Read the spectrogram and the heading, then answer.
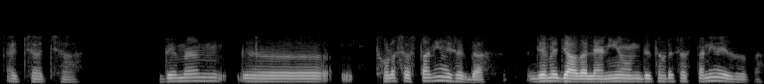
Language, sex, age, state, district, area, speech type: Dogri, female, 30-45, Jammu and Kashmir, Reasi, urban, conversation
